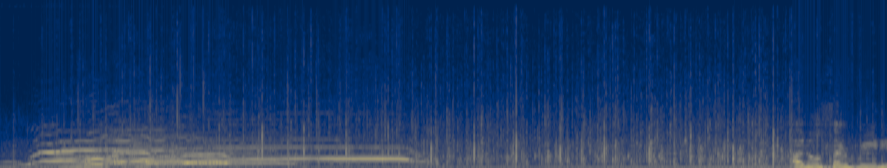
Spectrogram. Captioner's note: crowd cheers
